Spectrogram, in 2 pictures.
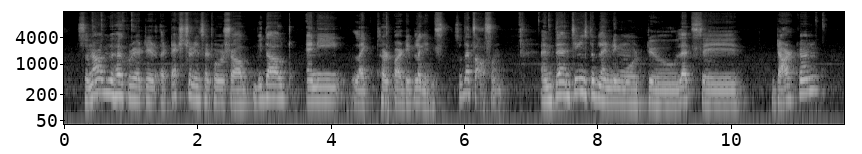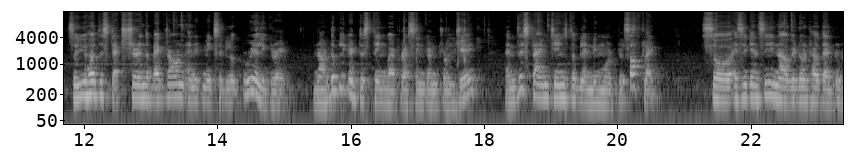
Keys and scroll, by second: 16.9 ctrl+j.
